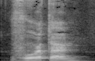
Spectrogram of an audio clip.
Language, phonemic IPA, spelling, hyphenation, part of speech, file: Dutch, /ˈvoːr.tœy̯n/, voortuin, voor‧tuin, noun, Nl-voortuin.ogg
- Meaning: front yard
